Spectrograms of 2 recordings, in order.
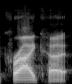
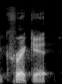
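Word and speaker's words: Cricut: So you using like now some people, I've heard them say it's a cry cut. I think it's a cricket. Is the way to pronounce it, and Cameo, which is vinyl cutting machines.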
